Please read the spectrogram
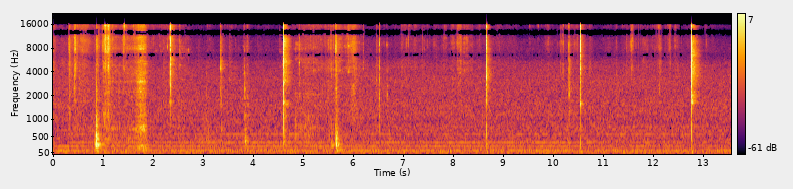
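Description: Scattered small clicks and knocks of hand tools and plastic parts being handled, among them needle-nose pliers working the snowmobile's starter pull cord, with a steady low hum behind them.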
